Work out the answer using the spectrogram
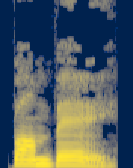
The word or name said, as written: bombay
